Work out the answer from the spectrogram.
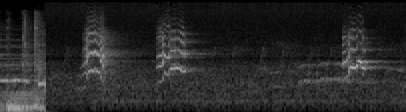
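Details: Alexandrine Parakeet in Sri Lanka gives loud, raucous screeches in harsh bursts spaced about a second apart.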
